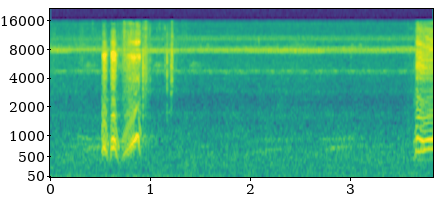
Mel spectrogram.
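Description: Turquoise-browed Motmot giving a short, nasal, rising call, then another just under three seconds later, with a faint steady high hiss behind.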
